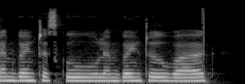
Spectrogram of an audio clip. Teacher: pronounced of example I'm going to school I'm going to work the two is not clearly pronounced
